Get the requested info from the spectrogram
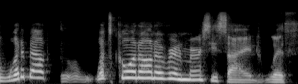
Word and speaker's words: Merseyside: So my biggest likelihood of percentage comes from, I want to say Merseyside. Does that, did I say that right? – Is it Merseyside? Yes. – Yes.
